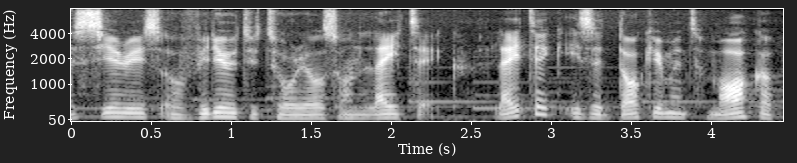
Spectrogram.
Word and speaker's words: LaTeX: the name is the pronunciation the software is pronounced latex not latex as you might first think in order to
